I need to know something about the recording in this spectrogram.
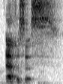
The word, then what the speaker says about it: Ephesus: coming the pronunciation tips thanks I'm sure I mispronounced it um Ephesus Ephesus I'll I'll try to keep that in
